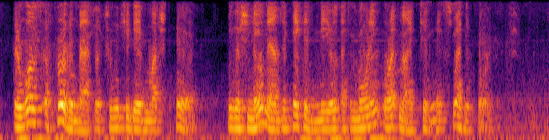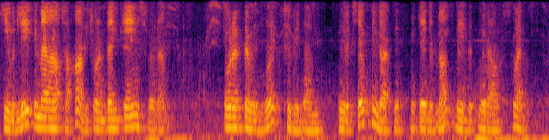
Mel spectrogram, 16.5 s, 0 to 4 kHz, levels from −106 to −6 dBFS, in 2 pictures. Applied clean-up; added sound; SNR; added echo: neural separator model SepFormer DNS4.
